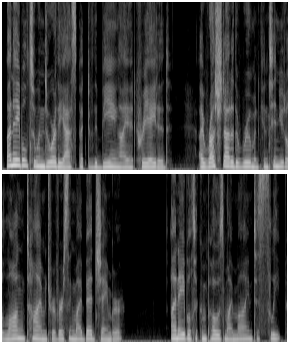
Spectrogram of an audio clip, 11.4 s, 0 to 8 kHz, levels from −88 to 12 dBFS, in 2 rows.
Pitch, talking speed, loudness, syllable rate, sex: 190 Hz, 175 wpm, -19 LUFS, 4.9 syllables/s, female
